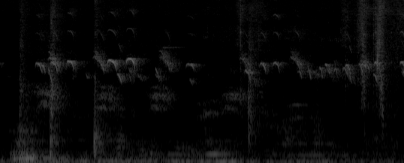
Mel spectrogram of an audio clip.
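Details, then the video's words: New little chicks keep up a busy twittering of bright, slurred cheeps, each dropping in pitch, over a low droning hum with a few sharp knocks. "Chicken Free Sound || Funny Chicks baby"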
